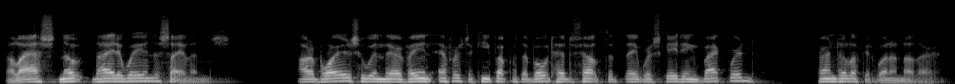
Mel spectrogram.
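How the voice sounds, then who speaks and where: A man reading a storybook aloud as an audiobook narrator, in an expressive, scripted style. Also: mid-range voice, moderate pace, dull audio.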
